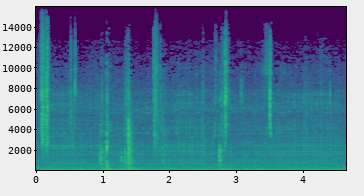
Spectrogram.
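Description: Steady low rumble of a boat's outboard motor running, with a few scattered sharp clicks over it.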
